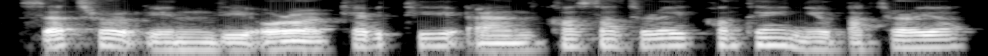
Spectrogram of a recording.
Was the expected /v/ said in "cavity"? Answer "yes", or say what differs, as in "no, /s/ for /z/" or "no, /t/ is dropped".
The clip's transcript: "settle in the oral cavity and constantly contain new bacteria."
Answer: no, /b/ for /v/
